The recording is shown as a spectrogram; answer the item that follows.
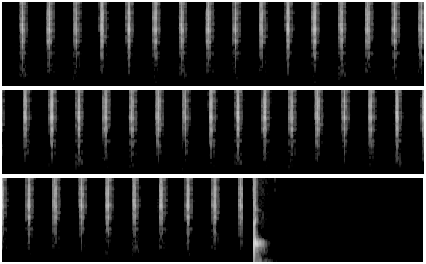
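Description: Clock-ticking countdown sound effect, about four to five ticks a second, that stops about nine seconds in with one loud pop as the timer runs out.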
